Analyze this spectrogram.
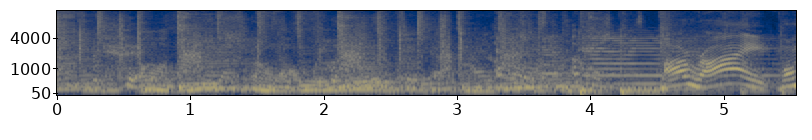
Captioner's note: indistinct chatter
